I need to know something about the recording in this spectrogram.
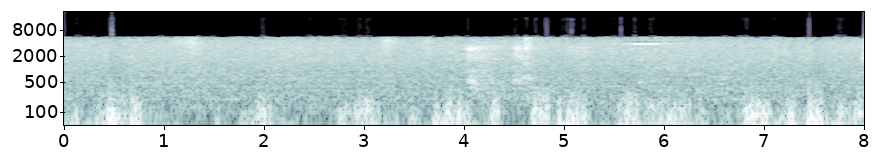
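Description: Rustling and irregular low thumps of handling noise on the microphone over a steady hiss.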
